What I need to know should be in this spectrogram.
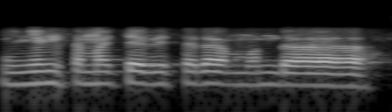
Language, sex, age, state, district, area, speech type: Kannada, male, 45-60, Karnataka, Belgaum, rural, conversation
